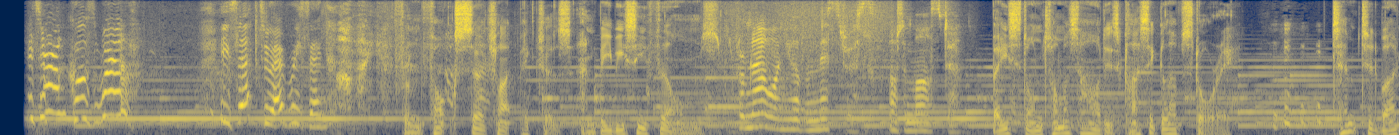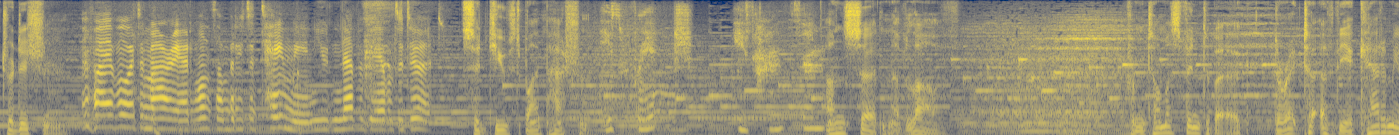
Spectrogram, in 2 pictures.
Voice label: english british movie trailers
